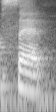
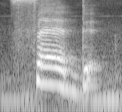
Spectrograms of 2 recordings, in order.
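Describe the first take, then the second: First: The final D is unreleased, without a burst. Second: The final D is released with a clear burst. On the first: The speaker calls it wrong. "jangan bilang sad" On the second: The speaker calls it right. "letupannya harus jelas gitu"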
